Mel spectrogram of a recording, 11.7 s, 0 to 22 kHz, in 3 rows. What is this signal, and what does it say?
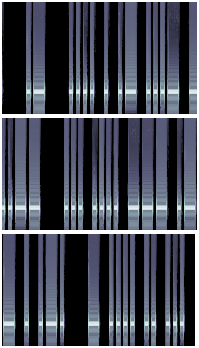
Morse code, heard as a keyed tone, about 17 wpm, 700 Hz. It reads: A HEAVY SHOWER THIS
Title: Sentences from Top 1600 Words 17wpm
